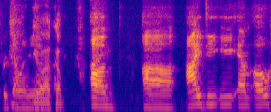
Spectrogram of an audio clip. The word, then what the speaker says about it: Idemo: IDEMO. How do we pronounce that?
